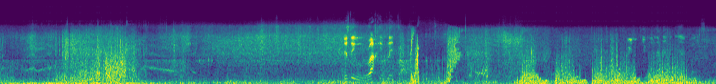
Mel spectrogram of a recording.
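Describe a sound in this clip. Wind blows hard into the microphone outdoors.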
